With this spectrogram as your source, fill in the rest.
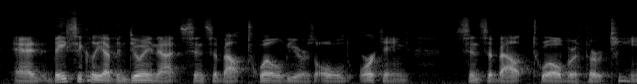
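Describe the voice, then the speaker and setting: A man speaks at a fairly slow pace with a New York accent. The recording is very clean, with a silent background. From Brooklyn, New York City. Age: 60s. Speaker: outdoor and fishing vlogger. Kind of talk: personal monologue. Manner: casual, with fillers.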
